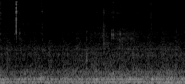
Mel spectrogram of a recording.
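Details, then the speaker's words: Prewar Lionel 226E O gauge locomotive with a pancake motor, after one drop of oil on the dry phenolic armature bushing: a smooth, even low hum with no buzz or rattle. The vibration noise is cured. "And now, voila. No more noise. Okay. That's because it's a piece of phenolic and it gets dry. The phenolic actually absorbs the oil."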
